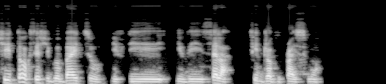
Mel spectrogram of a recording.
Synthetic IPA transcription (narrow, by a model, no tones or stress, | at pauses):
ʃitɔkseʃiɡobaɪtʰuifdiːfðisɛla | fidɹɔp̚dəpɹaɪsmɔ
